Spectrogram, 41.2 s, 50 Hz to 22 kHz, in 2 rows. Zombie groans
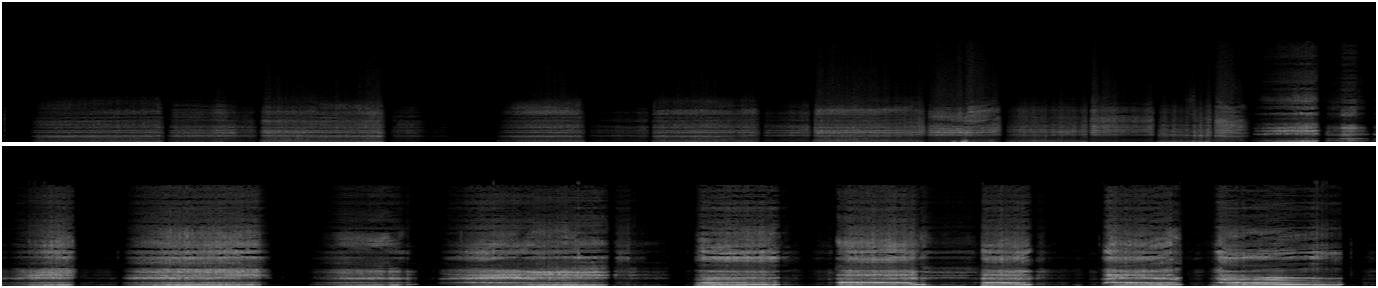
0:09.6 0:21.8, 0:22.4 0:24.7, 0:25.3 0:40.9

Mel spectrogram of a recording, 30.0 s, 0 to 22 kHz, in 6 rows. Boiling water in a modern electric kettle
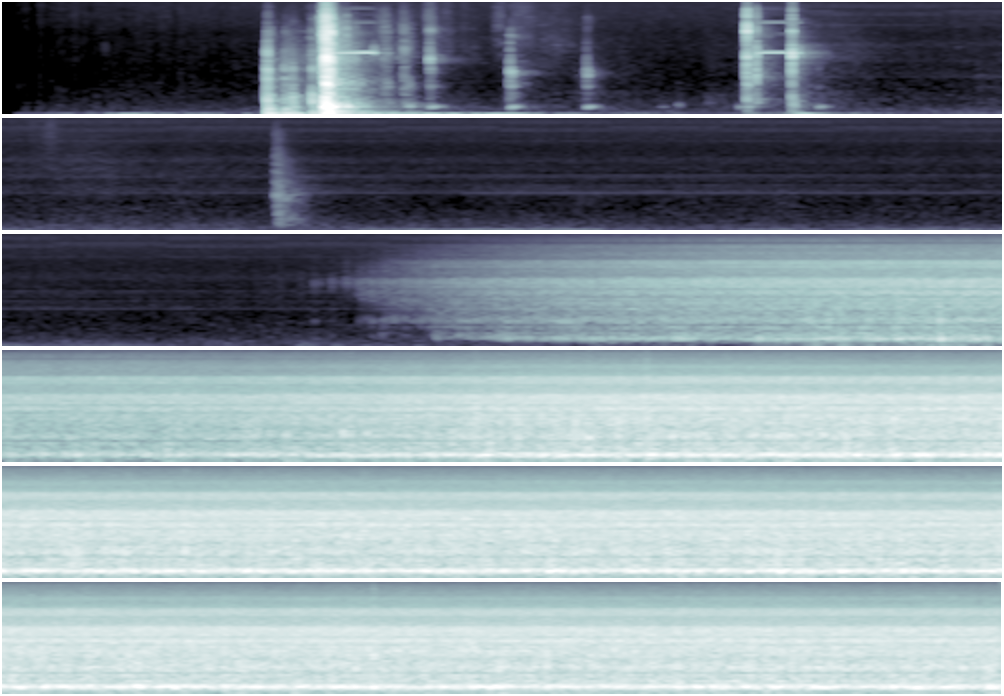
0:12.2 0:29.9

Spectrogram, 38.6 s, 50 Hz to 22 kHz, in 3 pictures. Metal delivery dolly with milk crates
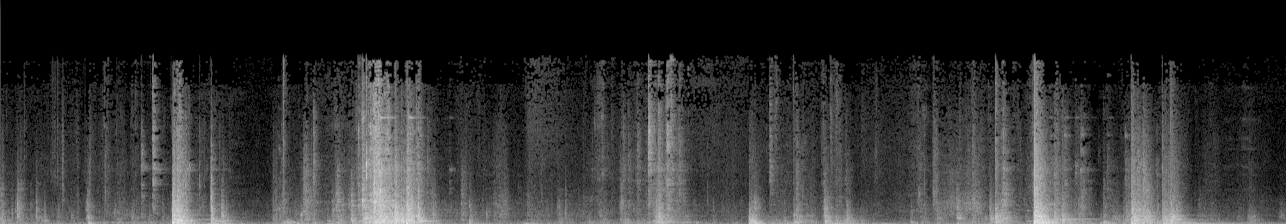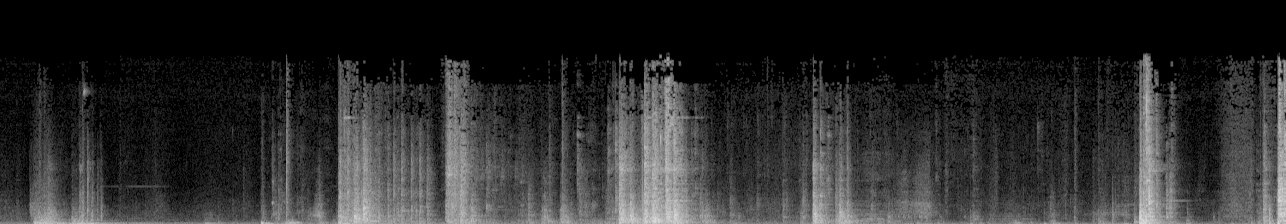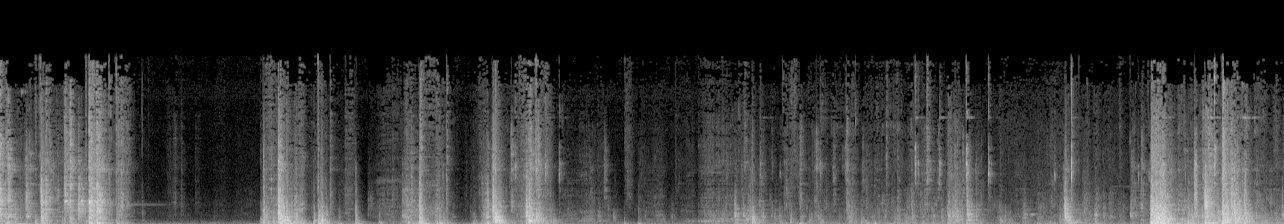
0:00.0 0:14.4, 0:23.9 0:27.5, 0:28.3 0:38.5

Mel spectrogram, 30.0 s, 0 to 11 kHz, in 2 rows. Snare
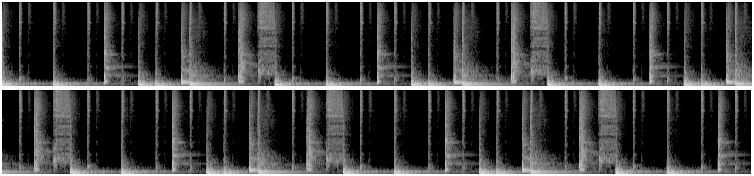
0:26.6 0:27.2

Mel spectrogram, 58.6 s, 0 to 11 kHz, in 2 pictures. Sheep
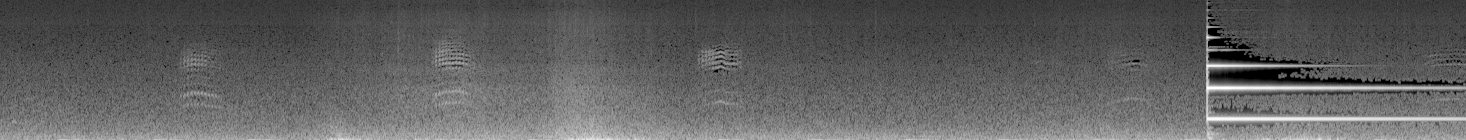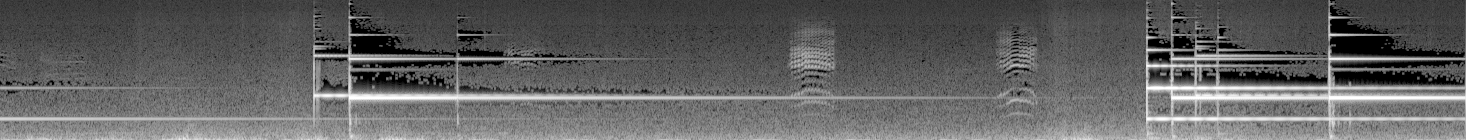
0:03.6 0:04.5, 0:08.6 0:09.6, 0:13.9 0:14.9, 0:45.1 0:46.1, 0:49.2 0:50.2

